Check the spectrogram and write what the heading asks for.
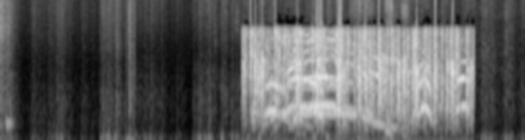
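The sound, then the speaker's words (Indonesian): A dense burst of hand clapping and applause kicks in sharply, holds steady and loud for about three seconds, then cuts off abruptly, with a few faint taps and clicks before it. “Tepuk tangan, tepuk tangan.”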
